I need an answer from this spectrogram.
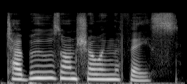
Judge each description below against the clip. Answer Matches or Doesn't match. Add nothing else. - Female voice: Matches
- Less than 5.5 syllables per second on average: Matches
